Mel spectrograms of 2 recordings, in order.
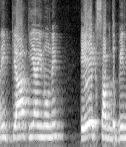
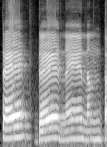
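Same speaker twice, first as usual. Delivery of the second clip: तय दय नय नंतर very slowly, broken into letters; much slower than usual. Shown as a demonstration. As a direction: stretch each piece of तय दय नय नंतर. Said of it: "एक नए चेप गयो".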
